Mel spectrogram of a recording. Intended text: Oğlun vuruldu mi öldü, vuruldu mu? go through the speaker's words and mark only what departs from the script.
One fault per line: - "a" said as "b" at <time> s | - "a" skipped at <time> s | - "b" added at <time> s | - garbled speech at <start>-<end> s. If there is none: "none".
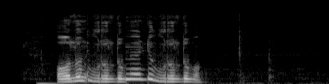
none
